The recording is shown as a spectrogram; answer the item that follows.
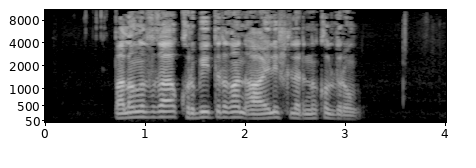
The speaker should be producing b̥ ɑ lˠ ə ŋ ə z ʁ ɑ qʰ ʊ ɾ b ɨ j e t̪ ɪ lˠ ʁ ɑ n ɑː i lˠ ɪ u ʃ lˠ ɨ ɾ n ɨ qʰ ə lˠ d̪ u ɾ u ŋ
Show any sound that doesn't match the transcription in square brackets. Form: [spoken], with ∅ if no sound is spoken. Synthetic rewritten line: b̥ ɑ lˠ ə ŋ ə z ʁ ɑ qʰ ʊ ɾ b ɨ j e t̪ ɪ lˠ ʁ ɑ n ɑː i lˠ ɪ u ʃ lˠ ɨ ɾ n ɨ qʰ ə lˠ d̪ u ɾ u ŋ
